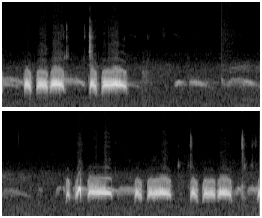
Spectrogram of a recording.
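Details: Low hollow coos of a spotted dove, 'gáy thúc gù' and 'gáy gọi' style, in two bursts of rapid notes separated by a few seconds of quiet, soft murmuring.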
